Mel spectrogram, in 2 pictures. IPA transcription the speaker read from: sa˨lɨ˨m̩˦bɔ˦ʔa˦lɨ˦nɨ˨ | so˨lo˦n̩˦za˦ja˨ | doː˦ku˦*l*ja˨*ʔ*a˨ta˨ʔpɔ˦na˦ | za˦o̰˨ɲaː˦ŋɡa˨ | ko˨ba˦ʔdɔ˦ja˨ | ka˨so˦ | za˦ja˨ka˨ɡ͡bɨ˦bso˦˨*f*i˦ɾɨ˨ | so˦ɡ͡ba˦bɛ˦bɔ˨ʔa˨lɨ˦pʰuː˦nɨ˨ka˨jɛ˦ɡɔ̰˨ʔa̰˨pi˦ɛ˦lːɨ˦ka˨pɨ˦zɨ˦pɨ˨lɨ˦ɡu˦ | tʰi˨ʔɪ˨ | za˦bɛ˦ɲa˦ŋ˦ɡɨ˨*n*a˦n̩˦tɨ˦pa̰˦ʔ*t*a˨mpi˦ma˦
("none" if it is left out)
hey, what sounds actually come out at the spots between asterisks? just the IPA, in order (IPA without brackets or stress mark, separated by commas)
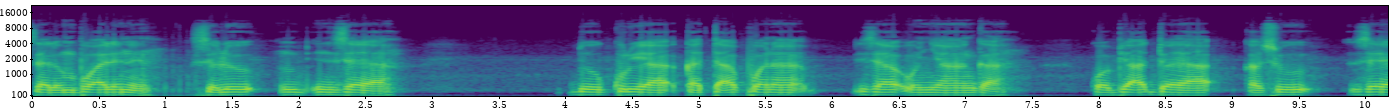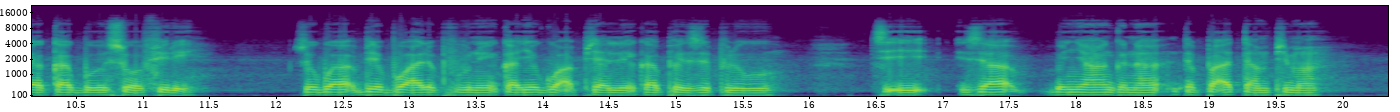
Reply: ɾ, k, f, n, t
